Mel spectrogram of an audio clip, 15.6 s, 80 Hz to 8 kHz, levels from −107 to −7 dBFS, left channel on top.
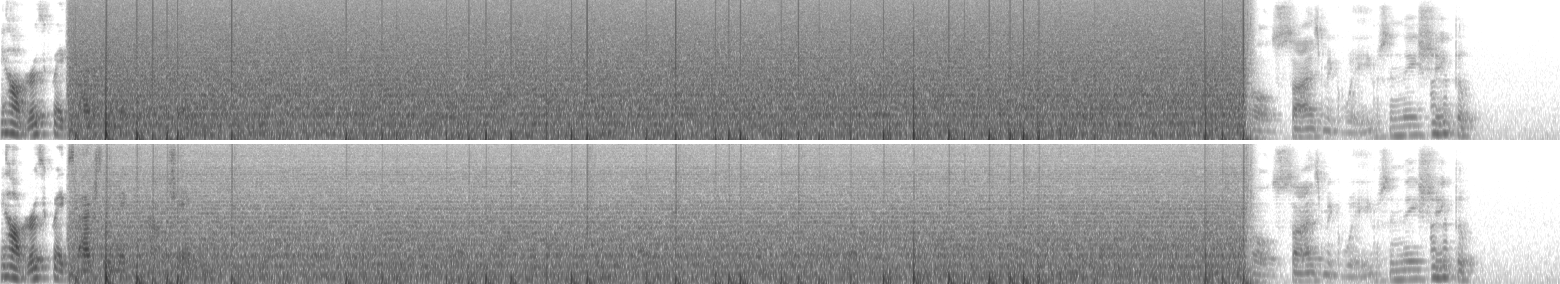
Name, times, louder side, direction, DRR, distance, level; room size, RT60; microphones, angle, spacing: voice 1, 0.0-1.9 6.0-6.2 14.3-14.5, right 3 dB, 55° right, 5 dB, 1.1 m, -45 dB
Crackle, 0.7-12.5, left 3 dB, 50° left, 0.6 m, -39 dB
sound 1, 1.5-12.2, left 1 dB, 80° left, 2.4 m, -63 dB
voice 2, 3.6-11.7 12.1-14.6, right 1 dB, 15° left, 4 dB, 2.0 m, -60 dB
12.5 x 6.3 x 2.2 m, 0.27 s
head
